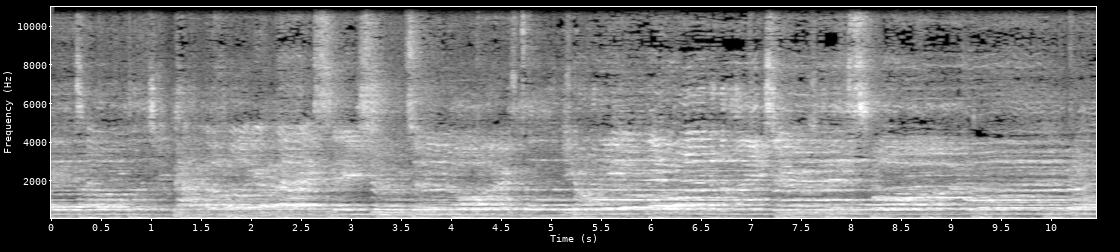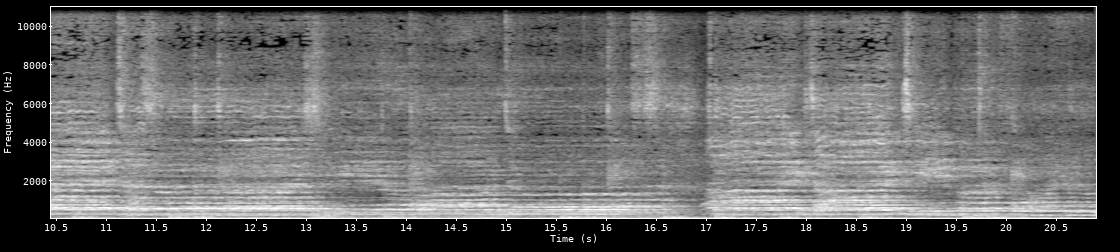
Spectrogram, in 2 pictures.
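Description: Collegiate a cappella group, mixed voices, singing an arranged pop song in close harmony through handheld microphones, with vocal percussion keeping a steady beat.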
